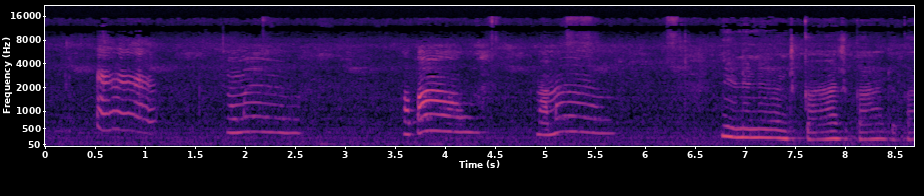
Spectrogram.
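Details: Domestic cat named Numpav, indoors in Cambodia. It gives a series of five separate meows over about nine seconds, each a clear rising-then-falling cry. The last is lower and longer, and a faint room hum lies underneath.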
